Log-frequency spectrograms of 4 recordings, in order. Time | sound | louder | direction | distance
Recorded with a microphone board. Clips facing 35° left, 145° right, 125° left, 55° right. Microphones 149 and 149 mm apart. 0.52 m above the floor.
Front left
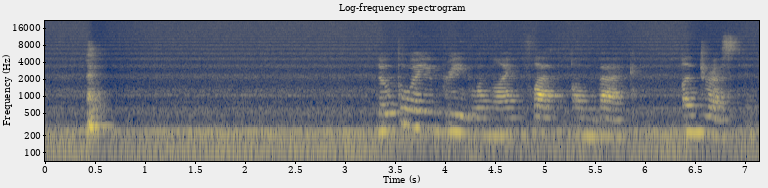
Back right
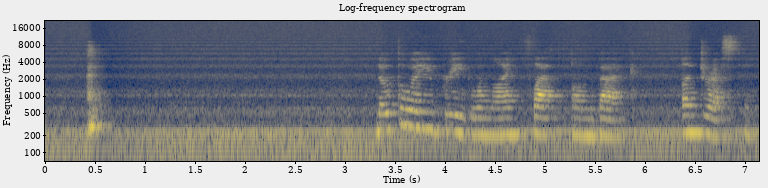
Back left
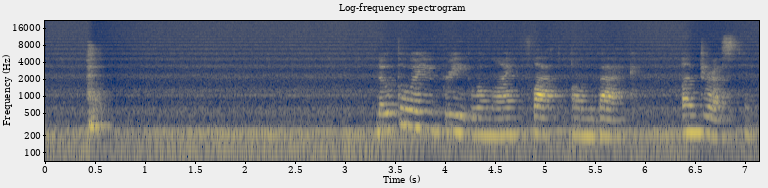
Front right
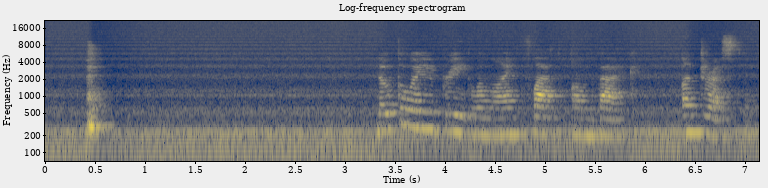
0.4 | a whoosh | back right 1 dB, front right 6 dB | 20° right | 1.6 m
3.3 | a woman speaking | back right 5 dB, back left 3 dB | 175° right | 2.5 m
